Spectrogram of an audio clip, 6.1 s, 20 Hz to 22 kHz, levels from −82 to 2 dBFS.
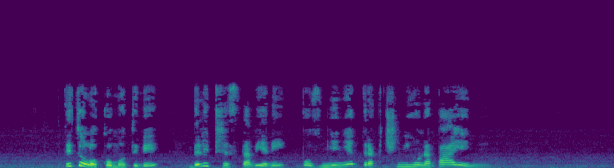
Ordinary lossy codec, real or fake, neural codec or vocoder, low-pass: Opus, 64 kbps; real; none; 10.8 kHz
